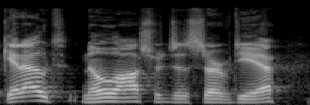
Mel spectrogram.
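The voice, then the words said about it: Put-on Australian accent. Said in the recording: “a good accent there ... That's an Australian.”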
